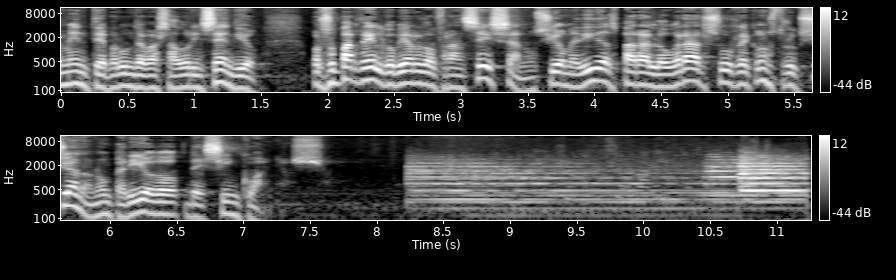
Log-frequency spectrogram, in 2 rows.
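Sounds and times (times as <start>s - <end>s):
speech: 0.0s - 7.7s
large cathedral church bells ringing: 8.3s - 11.2s.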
